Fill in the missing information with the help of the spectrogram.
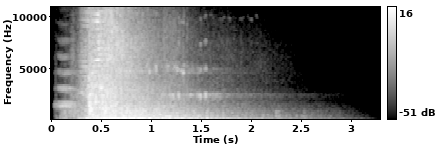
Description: Overheat; Ember

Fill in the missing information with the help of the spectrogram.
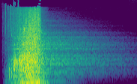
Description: Frost Ability Cast

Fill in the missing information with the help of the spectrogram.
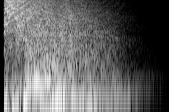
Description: Volt Shield Cast

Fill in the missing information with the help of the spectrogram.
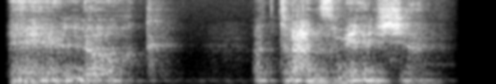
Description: Incoming Text

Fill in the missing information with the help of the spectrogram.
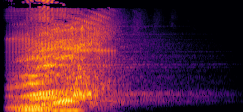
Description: Ability Cast; Oberon

